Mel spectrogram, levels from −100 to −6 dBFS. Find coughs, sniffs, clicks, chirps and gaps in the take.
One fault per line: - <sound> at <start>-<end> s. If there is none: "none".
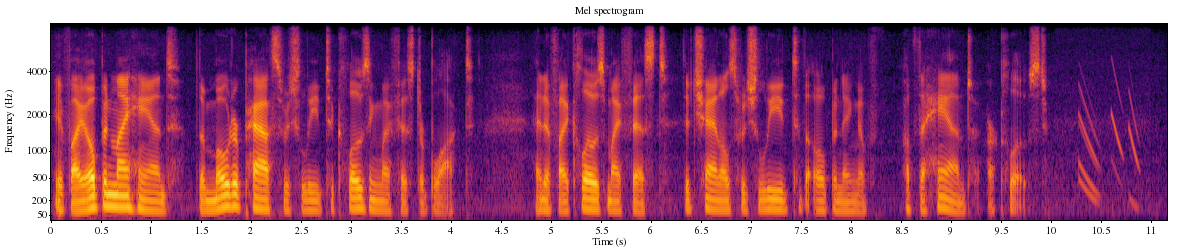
- chirp at 10.3-10.9 s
